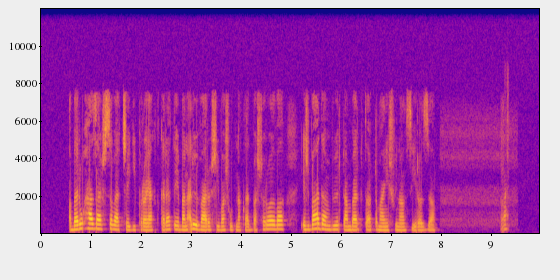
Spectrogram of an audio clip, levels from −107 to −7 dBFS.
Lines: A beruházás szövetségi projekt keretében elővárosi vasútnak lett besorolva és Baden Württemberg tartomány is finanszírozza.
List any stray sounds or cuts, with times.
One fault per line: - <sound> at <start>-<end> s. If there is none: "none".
- laugh at 9.2-9.4 s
